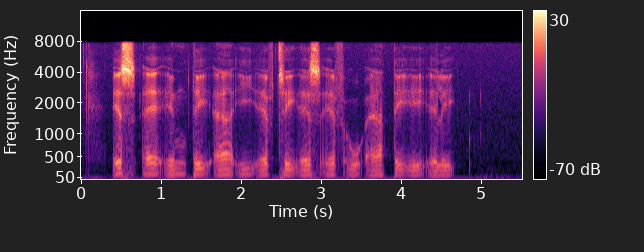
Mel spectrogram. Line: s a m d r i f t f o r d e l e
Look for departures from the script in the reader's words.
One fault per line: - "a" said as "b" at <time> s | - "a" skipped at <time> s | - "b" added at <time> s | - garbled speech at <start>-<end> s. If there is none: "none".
- "s" added at 2.7 s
